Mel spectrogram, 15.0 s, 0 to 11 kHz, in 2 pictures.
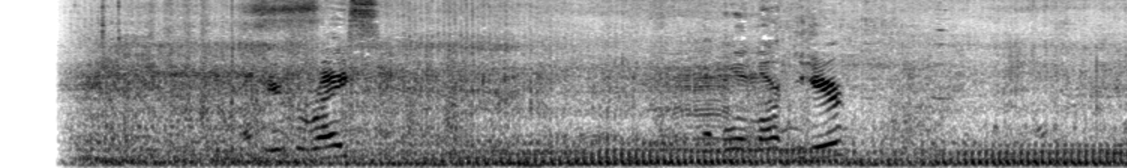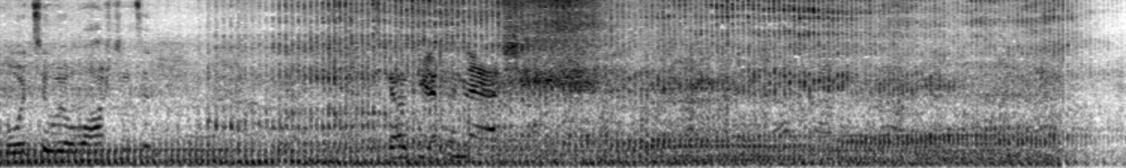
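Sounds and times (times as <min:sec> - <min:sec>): dirt bike engines idling: 0:00.6 - 0:15.0
voices: 0:01.5 - 0:02.6, 0:04.2 - 0:14.8.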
